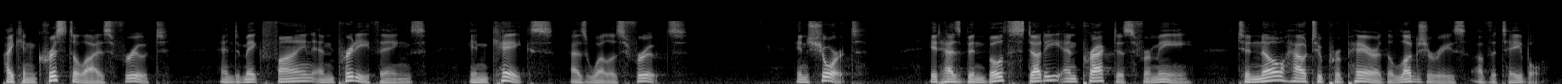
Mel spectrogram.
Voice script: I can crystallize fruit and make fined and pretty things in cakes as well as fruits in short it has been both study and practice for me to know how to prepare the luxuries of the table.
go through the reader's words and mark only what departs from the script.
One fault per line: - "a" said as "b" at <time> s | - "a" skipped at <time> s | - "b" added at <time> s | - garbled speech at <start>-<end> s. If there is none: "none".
- "fined" said as "fine" at 2.6 s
